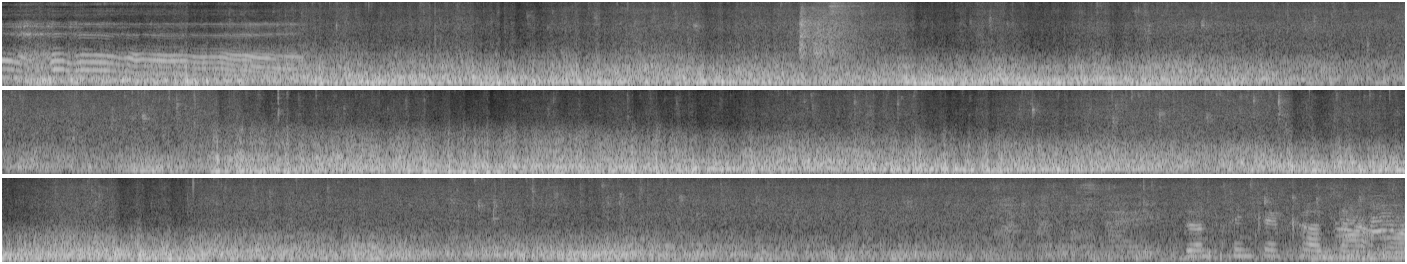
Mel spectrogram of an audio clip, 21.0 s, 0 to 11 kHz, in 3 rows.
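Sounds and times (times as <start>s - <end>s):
steady rain falling: 0.0s - 21.0s
thunder rumbling: 0.0s - 21.0s.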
